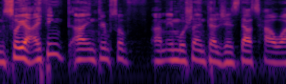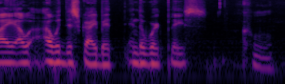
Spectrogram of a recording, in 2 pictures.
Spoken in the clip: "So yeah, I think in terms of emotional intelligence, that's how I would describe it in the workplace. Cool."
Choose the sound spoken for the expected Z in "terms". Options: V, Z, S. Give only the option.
S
